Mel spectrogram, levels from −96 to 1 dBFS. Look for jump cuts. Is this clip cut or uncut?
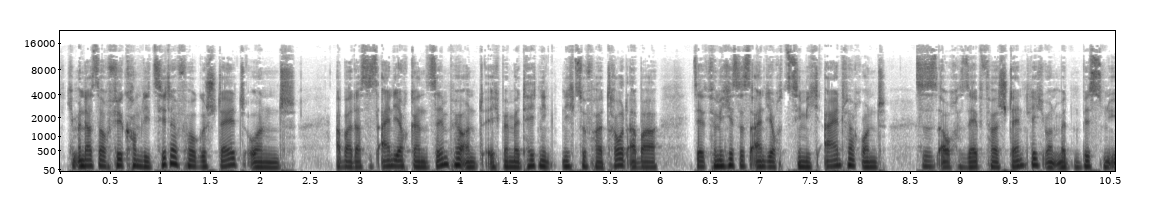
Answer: cut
